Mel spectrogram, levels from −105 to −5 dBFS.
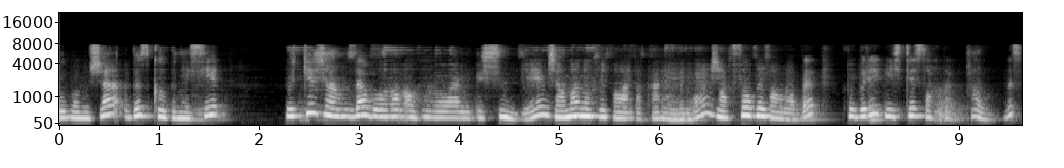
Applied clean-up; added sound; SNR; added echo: neural mask model DeepFilterNet 3.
